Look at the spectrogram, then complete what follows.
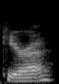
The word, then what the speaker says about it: Kyra: are here we have Kyra and Jackson Hawkins they're both Rising 2ls I believe oh Kyra are you a rising 3-0 yeah and my name's actually pronounced Kira I'm sorry so Kyra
